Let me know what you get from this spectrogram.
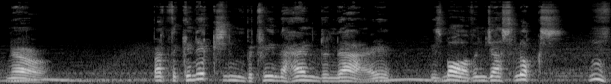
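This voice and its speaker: High-voiced, haunted old time traveller, acted by a man. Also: measured pace, a little mellow, soft background music. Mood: grave, insistent. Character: elderly male alien time traveller, haunted and secretive. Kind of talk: fan audio drama acting.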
